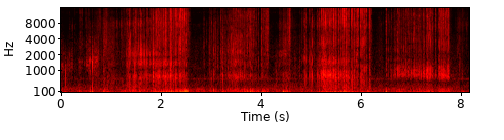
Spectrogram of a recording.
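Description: Long nails scratch across the plastic sequin cover of a small notebook and rub along its white page edge. The result is dry, scratchy rustling in uneven bursts that sound almost like tearing, with a low rumble underneath.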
